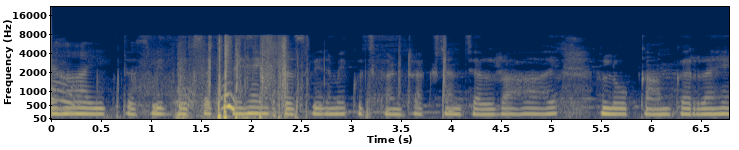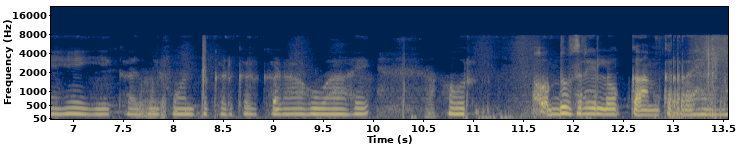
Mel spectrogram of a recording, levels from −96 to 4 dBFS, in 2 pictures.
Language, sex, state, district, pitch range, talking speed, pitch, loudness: Hindi, female, Maharashtra, Dhule, 185-200 Hz, 145 wpm, 195 Hz, -28 LUFS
